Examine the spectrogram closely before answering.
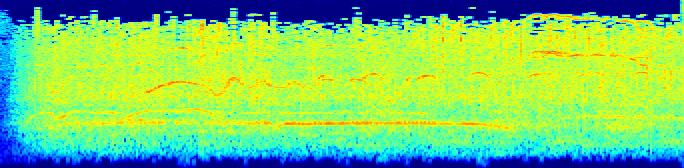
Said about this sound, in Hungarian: Sokáig nem tudta elkezdeni győzelmi beszédét Orbán Viktor, a tömeg percekig hangosan éjjenzett és tapsolt.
